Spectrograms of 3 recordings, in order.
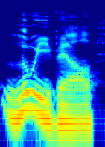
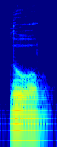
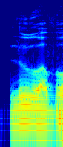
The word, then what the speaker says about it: Louisville: Louisville. Louisville. That's right. It is. Not Louisville. We basically slur all of the consonants and just focus on the vowels there.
